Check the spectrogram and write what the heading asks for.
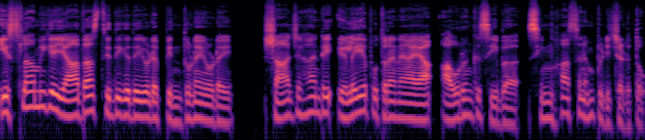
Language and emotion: Malayalam, neutral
